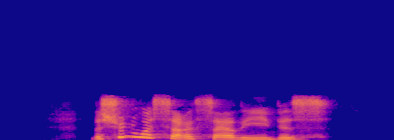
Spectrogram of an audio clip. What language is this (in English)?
Kabyle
